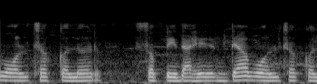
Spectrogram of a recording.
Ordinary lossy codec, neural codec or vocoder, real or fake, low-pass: none; none; real; 7.2 kHz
